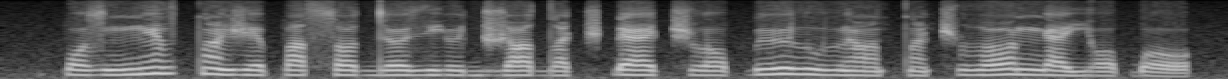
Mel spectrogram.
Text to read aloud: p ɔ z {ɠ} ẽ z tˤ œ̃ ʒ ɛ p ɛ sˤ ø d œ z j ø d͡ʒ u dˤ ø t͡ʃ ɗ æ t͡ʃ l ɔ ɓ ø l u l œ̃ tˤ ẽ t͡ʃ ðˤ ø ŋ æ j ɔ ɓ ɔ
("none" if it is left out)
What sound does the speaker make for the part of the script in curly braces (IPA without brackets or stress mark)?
ŋ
